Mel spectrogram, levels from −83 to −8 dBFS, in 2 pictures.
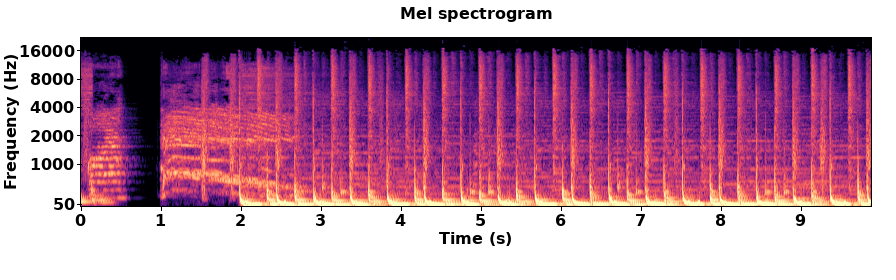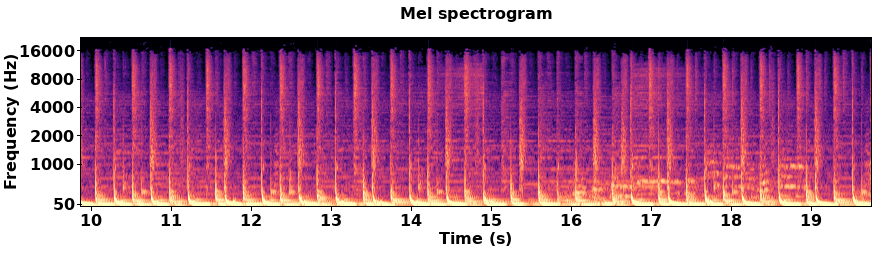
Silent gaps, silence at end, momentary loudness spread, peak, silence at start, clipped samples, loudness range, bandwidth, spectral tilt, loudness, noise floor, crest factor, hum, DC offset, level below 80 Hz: none; 0 s; 3 LU; 0 dBFS; 0 s; 0.2%; 1 LU; 16.5 kHz; -5.5 dB/octave; -10 LUFS; -37 dBFS; 8 dB; none; under 0.1%; -10 dBFS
